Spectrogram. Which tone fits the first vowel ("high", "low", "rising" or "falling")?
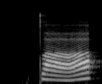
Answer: low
